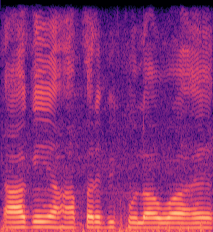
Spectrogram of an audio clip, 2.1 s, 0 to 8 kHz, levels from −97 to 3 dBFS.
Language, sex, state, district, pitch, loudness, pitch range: Hindi, male, Haryana, Charkhi Dadri, 175 Hz, -15 LUFS, 165-180 Hz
